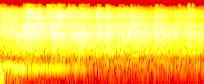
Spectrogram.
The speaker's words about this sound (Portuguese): Aplauda o Senhor, amado.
